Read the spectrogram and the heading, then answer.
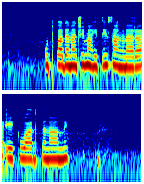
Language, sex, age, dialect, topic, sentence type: Marathi, female, 18-24, Southern Konkan, banking, statement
